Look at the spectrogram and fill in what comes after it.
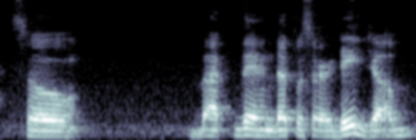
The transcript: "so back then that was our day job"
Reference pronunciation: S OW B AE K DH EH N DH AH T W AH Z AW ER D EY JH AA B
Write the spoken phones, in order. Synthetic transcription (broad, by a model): S OW B AE K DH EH N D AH T W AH S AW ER D EY JH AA B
